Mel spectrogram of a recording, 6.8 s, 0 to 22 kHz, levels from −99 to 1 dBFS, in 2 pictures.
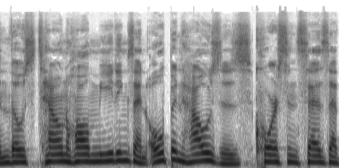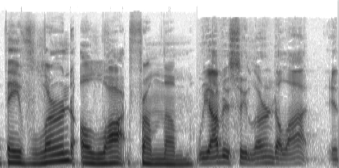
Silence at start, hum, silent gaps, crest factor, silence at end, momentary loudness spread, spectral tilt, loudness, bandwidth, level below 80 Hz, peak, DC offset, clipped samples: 0 s; none; none; 14 dB; 0 s; 7 LU; -6 dB/octave; -15 LUFS; 14.5 kHz; -48 dBFS; 0 dBFS; under 0.1%; under 0.1%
